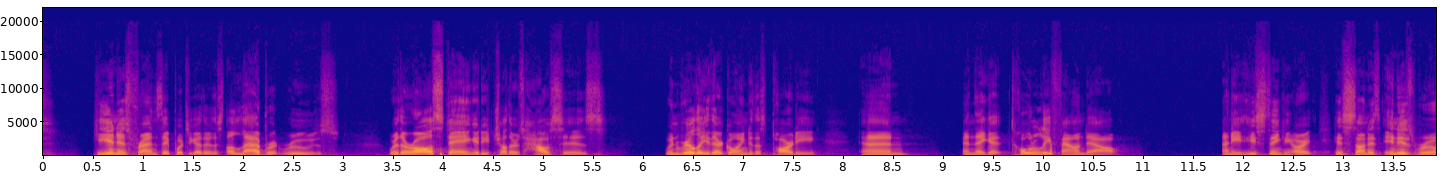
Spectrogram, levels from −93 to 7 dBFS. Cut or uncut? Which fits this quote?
cut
